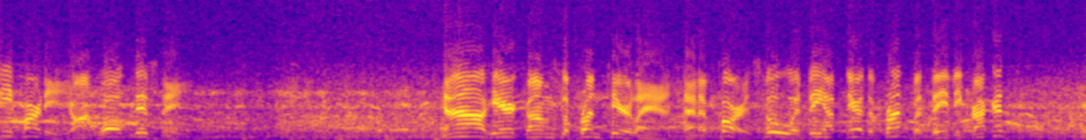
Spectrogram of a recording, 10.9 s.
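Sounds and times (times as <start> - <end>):
crowd of children at a party: 0.0 - 10.8
speech: 0.4 - 2.5, 4.4 - 10.8.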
